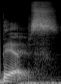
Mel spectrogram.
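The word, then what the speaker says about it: bps: On the west coast of the United States, they call them beeps. We call them bips, or basis points, which is spelled this way.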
